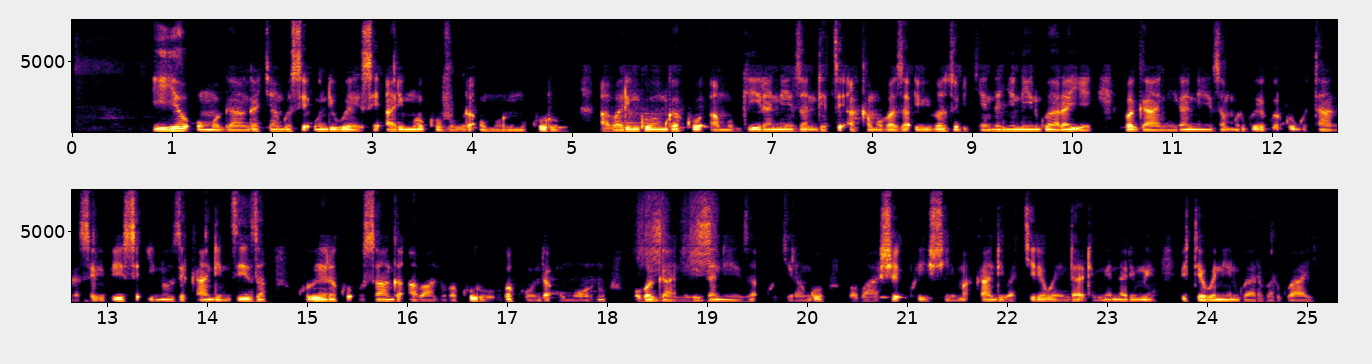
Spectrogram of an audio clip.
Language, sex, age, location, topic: Kinyarwanda, male, 18-24, Kigali, health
